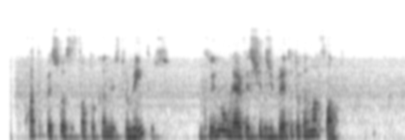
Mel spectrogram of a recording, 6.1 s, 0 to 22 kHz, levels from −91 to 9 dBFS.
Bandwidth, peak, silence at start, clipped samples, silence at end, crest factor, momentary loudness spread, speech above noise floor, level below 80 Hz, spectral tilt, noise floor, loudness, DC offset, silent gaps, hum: 7.4 kHz; -4 dBFS; 0.45 s; under 0.1%; 1 s; 20 dB; 13 LU; 36 dB; -58 dBFS; -8.5 dB/octave; -58 dBFS; -23 LUFS; under 0.1%; none; none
